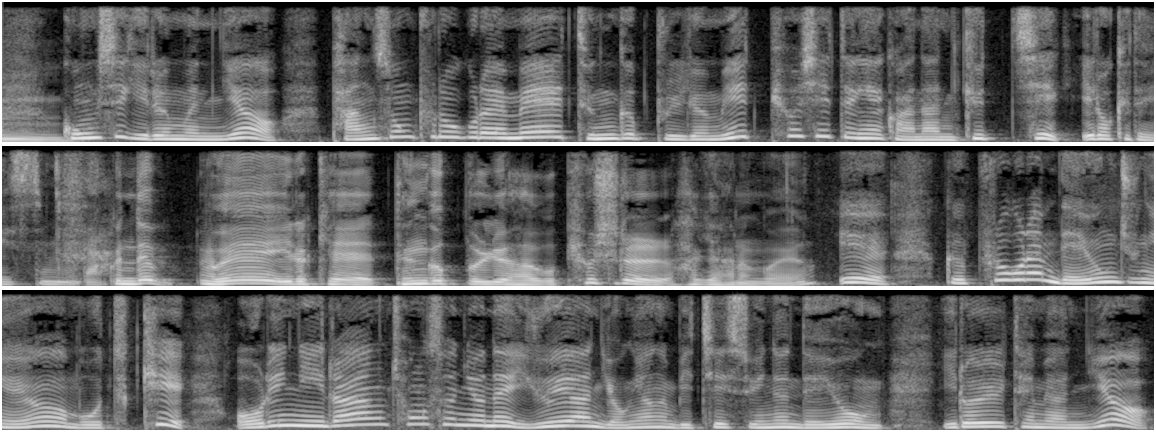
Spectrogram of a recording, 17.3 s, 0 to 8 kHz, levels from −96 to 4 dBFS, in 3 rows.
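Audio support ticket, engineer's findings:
No faults found in this speech clip. Nothing audible to attribute to any component in the chain.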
